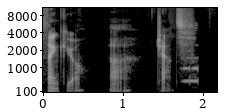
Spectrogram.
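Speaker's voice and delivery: near-whispered, calm, composed, excitement held back. Accepting a staff offered to him, the character thanks the giver; calm, holding back excitement. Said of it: "very calmly take the staff and say".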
